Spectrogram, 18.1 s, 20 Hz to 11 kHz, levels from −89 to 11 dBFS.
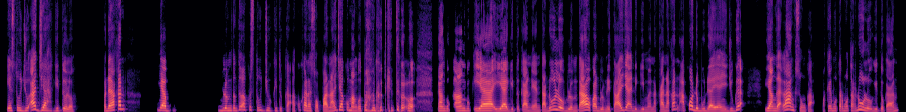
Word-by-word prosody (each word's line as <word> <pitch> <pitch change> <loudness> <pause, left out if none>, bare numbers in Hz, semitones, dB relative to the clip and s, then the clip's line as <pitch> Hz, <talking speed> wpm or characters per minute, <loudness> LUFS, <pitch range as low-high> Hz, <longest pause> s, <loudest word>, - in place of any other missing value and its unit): ya 220 - 0
setuju 230 -1 -6
aja 240 -7 +4
gitu 210 +1 -4
loh, 150 -4 -5 0.6
padahal 225 +6 +5
kan 365 0 +5 0.7
ya 235 -3 +6 1.0
belum 225 +2 -2
tentu 225 -7 -6
aku 150 - -4
setuju 235 -3 -11
gitu 210 -1 -13
Kak. - - -6
Aku - - -10
karena 230 -5 0
sopan 170 -1 +1
aja 275 +3 0
aku 265 - -8
manggut-manggut 205 +3 -3
gitu 225 +8 -8
loh, 205 -3 0 0.5
ngangguk-ngangguk, 200 0 0
"Iya, 210 +2 +7
iya," 200 +2 +3
gitu 175 +1 -12
kan 170 0 -1
ya. 165 - -4
Entar 170 +1 -2
dulu 280 -6 +1
belum 175 -1 -5
tahu 275 +6 +8
kan 210 - +4
belum 165 +1 -8
ditanya 215 +6 +1
nih 175 -3 -12
gimana 150 -1 -12
karena 160 +3 -2
kan 320 - -2
aku - - -5
ada 220 - +1
budayanya 180 -2 0
juga, 195 - -3 0.5
yang 210 -2 +3
nggak - - +2
langsung 265 - +2
Kak 145 -3 -7 0.2
pakai 210 0 -10
muter-muter 205 +1 -6
dulu 240 -11 -2
gitu 175 +1 -10
kan. 155 +7 -3
205 Hz, 170 wpm, -23 LUFS, 180-230 Hz, 1.0 s, tahu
